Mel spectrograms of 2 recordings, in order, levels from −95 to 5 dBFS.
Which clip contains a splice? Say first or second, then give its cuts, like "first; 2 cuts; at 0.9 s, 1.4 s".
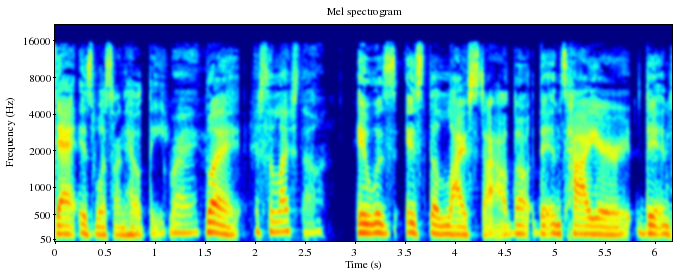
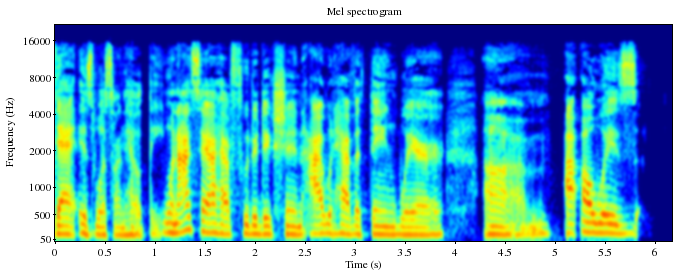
second; 2 cuts; at 1.0 s, 5.0 s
